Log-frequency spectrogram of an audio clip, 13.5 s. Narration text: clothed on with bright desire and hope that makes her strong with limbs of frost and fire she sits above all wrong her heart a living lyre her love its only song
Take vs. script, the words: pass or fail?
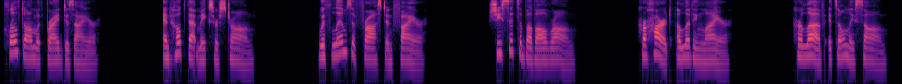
fail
